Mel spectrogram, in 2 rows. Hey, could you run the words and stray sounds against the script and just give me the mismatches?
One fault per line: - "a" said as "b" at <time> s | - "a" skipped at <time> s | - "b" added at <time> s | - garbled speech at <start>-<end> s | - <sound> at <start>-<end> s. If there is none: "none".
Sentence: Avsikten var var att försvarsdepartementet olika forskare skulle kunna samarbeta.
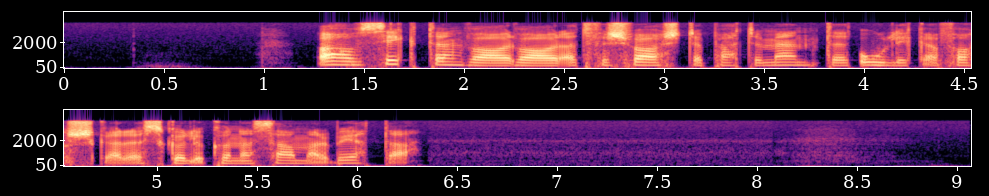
none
